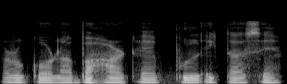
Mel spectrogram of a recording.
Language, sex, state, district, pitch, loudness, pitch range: Nagamese, male, Nagaland, Kohima, 100 Hz, -22 LUFS, 95-105 Hz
